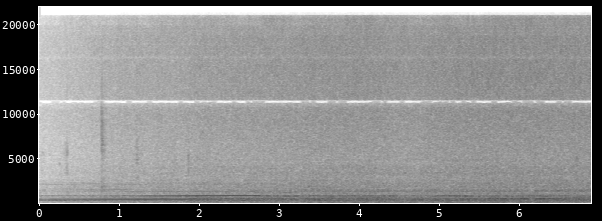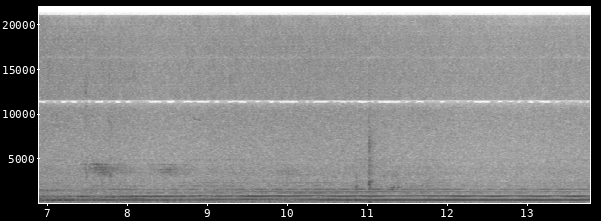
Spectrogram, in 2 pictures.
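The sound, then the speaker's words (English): Air raid sirens sound across Kyiv shortly after dawn, after missile strikes during the Russian invasion. Several long, steady, overlapping wailing tones hold at a constant loudness throughout, with no voices. “Sirens sounded all across the city shortly after dawn this morning.”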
